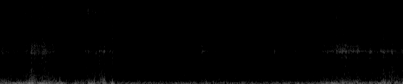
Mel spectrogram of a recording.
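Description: Fingertips scratch and rub the fibrous husk of a whole trimmed coconut held close to the microphone. The result is soft, dry, scratchy rustling with brief crackly bursts over a low, muffled rumble, rising a little again near the end.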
